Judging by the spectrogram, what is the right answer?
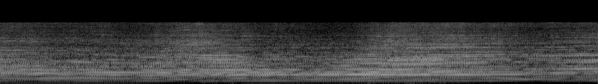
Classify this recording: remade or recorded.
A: recorded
